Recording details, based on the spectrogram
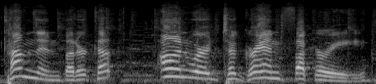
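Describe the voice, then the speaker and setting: A woman's voice: high voice, sing-song, slow, sharp tone, faint music behind, exaggerated voice. Woman as a brash, swinging-voiced warrior woman. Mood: mocking bravado. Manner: sarcastic, brazen, swearing. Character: brash, foul-mouthed Nord warrior woman follower. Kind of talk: voiced game character dialogue.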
